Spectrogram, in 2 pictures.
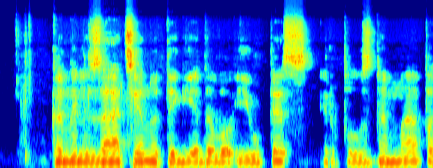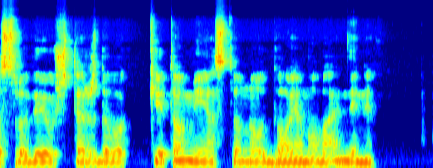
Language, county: Lithuanian, Panevėžys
